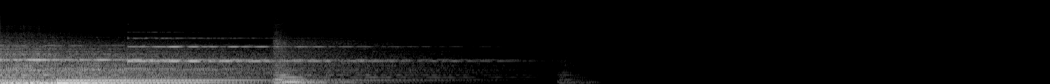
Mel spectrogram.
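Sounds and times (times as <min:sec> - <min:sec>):
orchestra: 0:00.0 - 0:04.7.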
